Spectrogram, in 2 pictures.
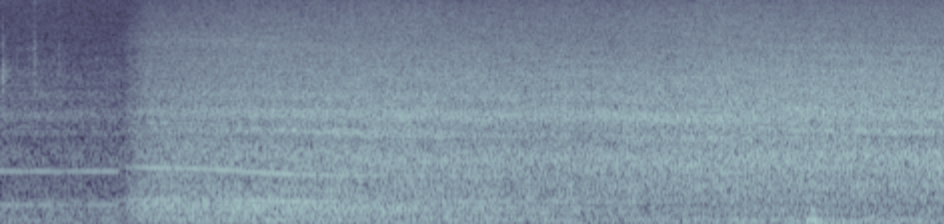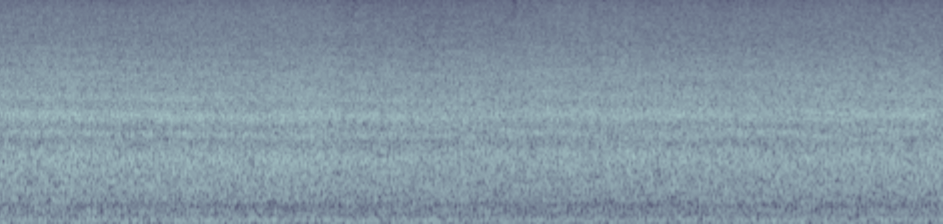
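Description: A long freight train rumbles and clatters loudly along the rails.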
